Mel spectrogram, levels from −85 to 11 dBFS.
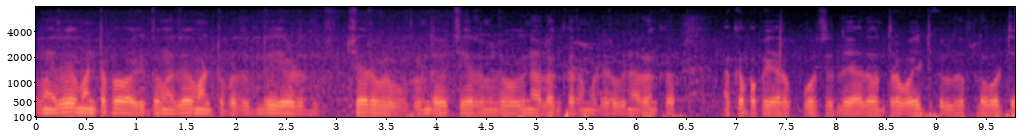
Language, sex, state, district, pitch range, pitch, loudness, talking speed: Kannada, male, Karnataka, Bellary, 95-100 Hz, 100 Hz, -17 LUFS, 135 wpm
